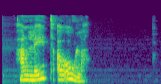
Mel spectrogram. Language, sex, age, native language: Icelandic, female, 40-49, Icelandic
